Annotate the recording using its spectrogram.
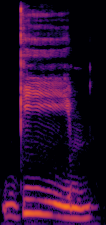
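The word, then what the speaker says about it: ج: Yes, Gim with dot in it it's called Gim. How you pronounce Gim? You pronounce it as G, g, g. G as in good, g.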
